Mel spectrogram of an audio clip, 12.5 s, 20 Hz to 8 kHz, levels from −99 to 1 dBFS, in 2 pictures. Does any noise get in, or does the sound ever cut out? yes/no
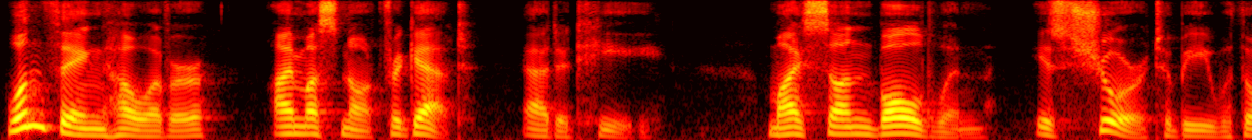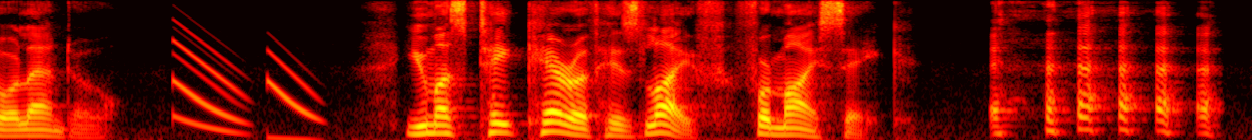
yes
